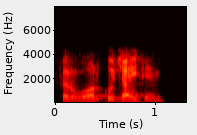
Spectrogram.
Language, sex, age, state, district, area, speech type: Urdu, male, 30-45, Delhi, North East Delhi, urban, conversation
